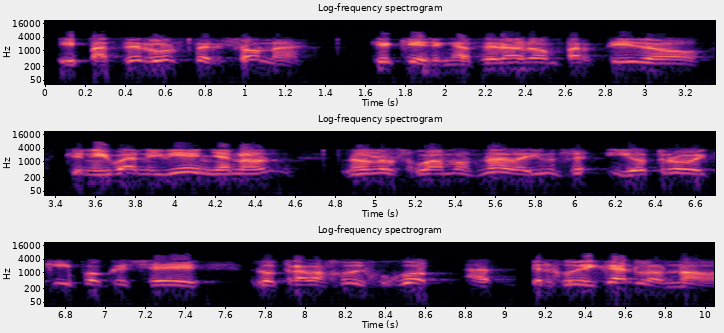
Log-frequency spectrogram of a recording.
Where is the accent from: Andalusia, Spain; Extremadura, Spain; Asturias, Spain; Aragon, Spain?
Asturias, Spain; Gijón; yo leía aquí en mi tierra, en Gijón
